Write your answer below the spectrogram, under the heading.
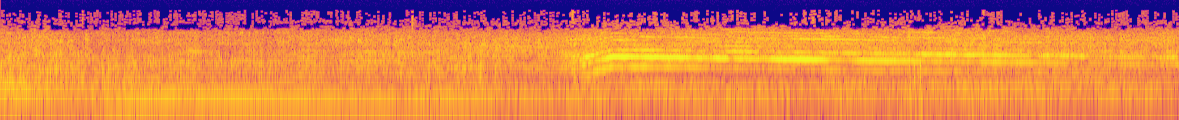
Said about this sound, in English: Ambulance disappearing in the traffic.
